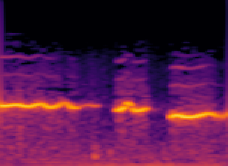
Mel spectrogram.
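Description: A person whistles a short tune in three clear, sustained phrases at a fairly high, steady pitch, the middle note briefer than the others, with no talking.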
